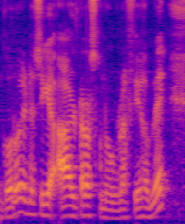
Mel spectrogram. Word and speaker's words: আল্ট্রাসোনোগ্রাফি: আল্ট্রাসোনোগ্রাফিতে এটা হচ্ছে গিয়ে মানে অনেকে একটু ভুল উচ্চারণ করো, এটা হচ্ছে গিয়ে আল্ট্রাসোনোগ্রাফি হবে।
